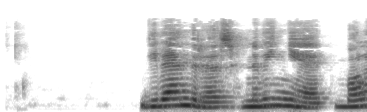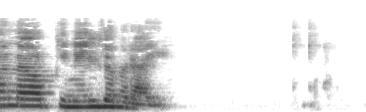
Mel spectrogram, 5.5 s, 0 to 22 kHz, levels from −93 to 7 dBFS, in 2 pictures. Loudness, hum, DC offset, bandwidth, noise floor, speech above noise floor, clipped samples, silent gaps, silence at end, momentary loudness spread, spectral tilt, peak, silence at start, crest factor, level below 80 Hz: -18 LUFS; none; under 0.1%; 10 kHz; -89 dBFS; 72 dB; under 0.1%; none; 1.55 s; 8 LU; -5.5 dB/octave; 0 dBFS; 1.05 s; 18 dB; -64 dBFS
